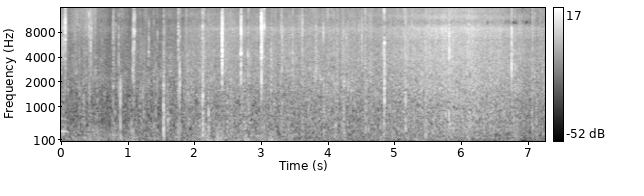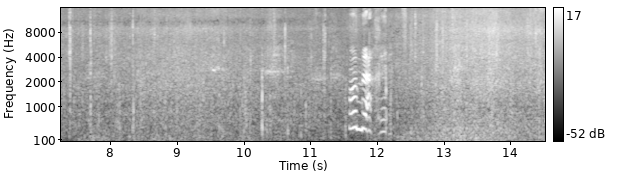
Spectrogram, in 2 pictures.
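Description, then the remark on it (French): Strong wind blows across a flat, open coast by the sea with no obstacles, buffeting the microphone in steady rumbling gusts, with surf washing faintly underneath and a brief louder burst near the end. “Il y a beaucoup de vent.”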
